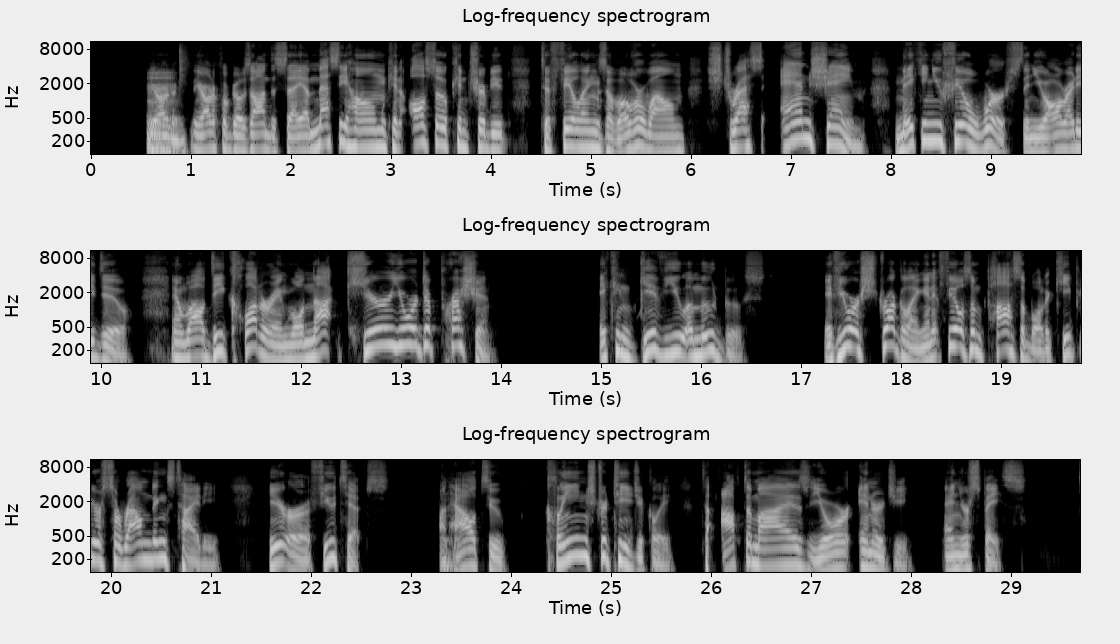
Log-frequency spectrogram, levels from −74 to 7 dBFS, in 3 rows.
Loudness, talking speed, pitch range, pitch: -18 LUFS, 150 wpm, 120-180 Hz, 150 Hz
